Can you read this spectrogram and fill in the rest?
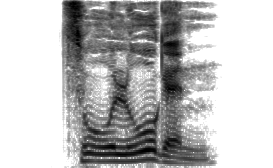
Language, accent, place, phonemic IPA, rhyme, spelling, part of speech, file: German, Germany, Berlin, /ˌtsoːoˈloːɡɪn/, -oːɡɪn, Zoologin, noun, De-Zoologin.ogg
- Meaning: female zoologist (a woman who studies zoology)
